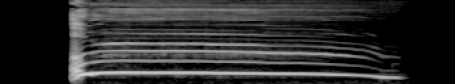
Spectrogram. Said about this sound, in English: The wolf stood up tall, took a deep breath, and leaped at the animals with a howl.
